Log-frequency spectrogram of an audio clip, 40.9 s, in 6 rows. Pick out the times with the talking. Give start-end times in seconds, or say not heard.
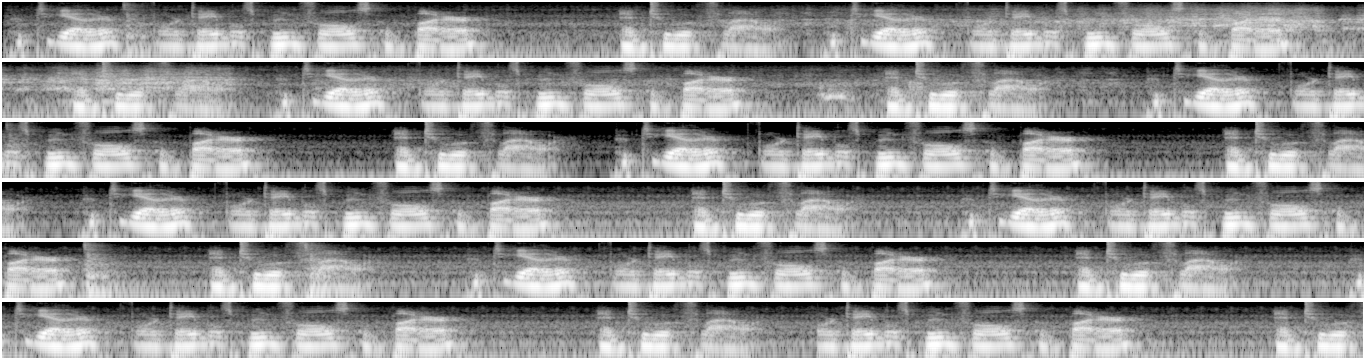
0.0-40.8.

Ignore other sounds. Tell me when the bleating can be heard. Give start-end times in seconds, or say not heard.
not heard.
